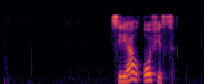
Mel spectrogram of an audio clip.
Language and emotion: Russian, positive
